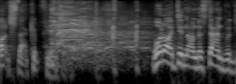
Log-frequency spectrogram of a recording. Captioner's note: laughter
